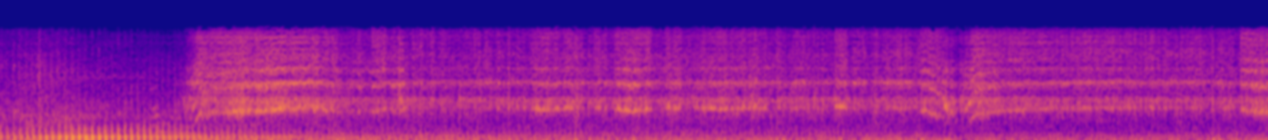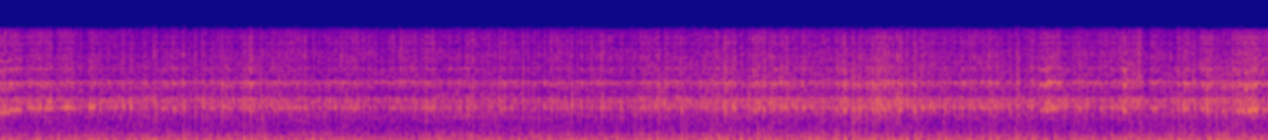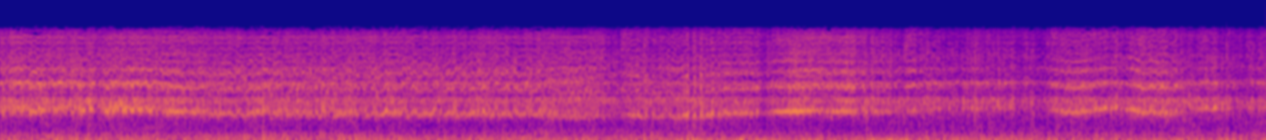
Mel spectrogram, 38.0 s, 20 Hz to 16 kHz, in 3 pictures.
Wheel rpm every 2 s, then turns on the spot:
20, 190, 230, 230, 200, 220, 230, 240, 230, 240, 230, 240, 220, 190, 170, 170, 200, 220, 220.
none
